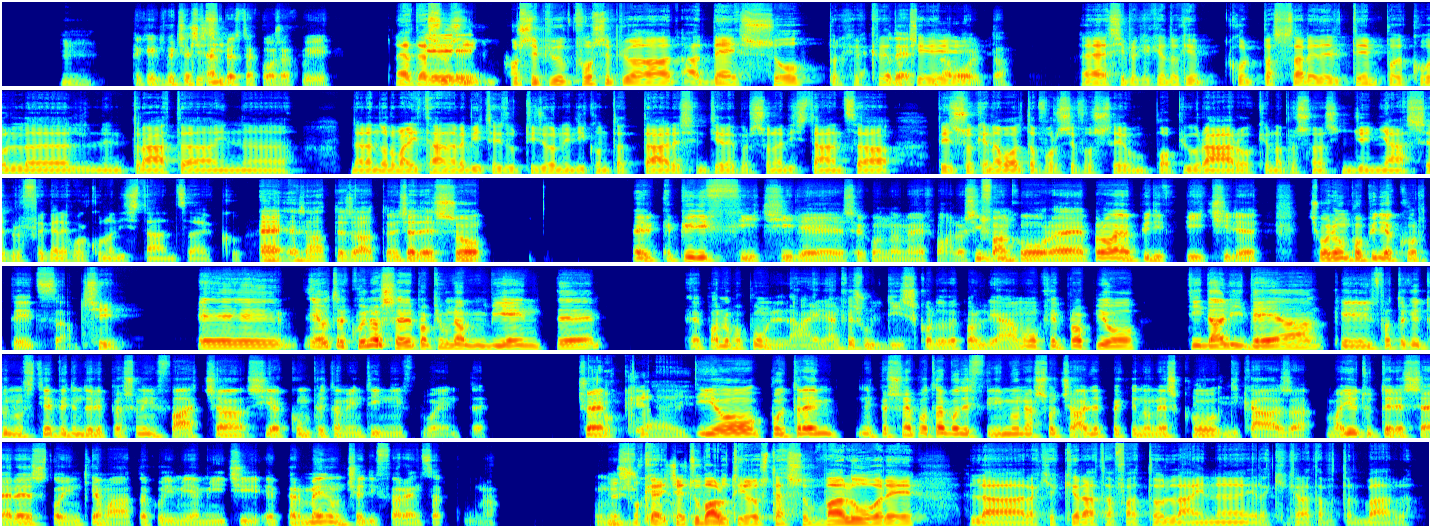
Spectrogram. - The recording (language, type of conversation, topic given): Italian, podcast, Quale hobby ti ha regalato amici o ricordi speciali?
- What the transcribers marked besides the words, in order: tapping; "Invece" said as "nvece"; other background noise; "proprio" said as "propio"; "proprio" said as "propo"; "proprio" said as "propio"; tongue click; throat clearing; "Cioè" said as "ceh"; "chiacchierata" said as "checcherata"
